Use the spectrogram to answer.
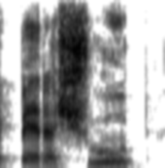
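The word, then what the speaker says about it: parachute: ऐसे हैं जी या कभी-कभी सीच शीन की आवाज भी देता है जैसे पैराशूट और मशीन तो यह तो था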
